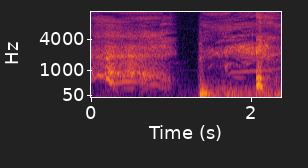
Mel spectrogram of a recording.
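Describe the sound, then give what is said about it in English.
A child, asked to yawn, gives a long, breathy, drawn-out yawn, pauses for a moment, then lets out a second shorter yawning exhale, fairly quiet. “Okay, one more yawn.”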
